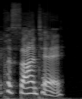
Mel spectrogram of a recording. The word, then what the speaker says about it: Passante: I want to say Passante.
